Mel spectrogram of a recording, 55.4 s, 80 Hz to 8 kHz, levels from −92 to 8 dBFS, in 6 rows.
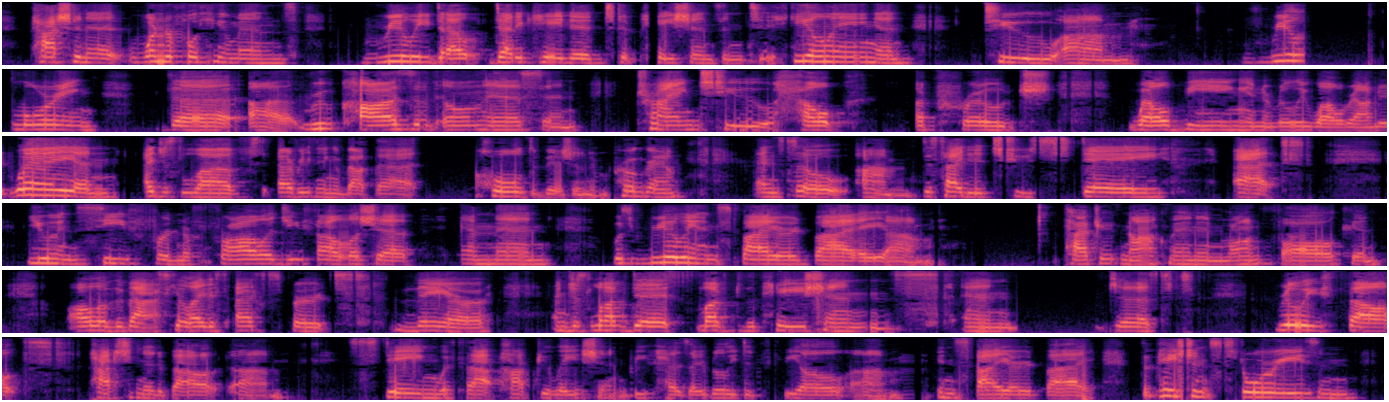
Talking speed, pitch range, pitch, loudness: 115 wpm, 180-215 Hz, 195 Hz, -21 LUFS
